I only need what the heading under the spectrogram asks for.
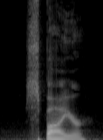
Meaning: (noun) 1. The stalk or stem of a plant 2. A young shoot of a plant; a spear 3. Any of various tall grasses, rushes, or sedges, such as the marram, the reed canary-grass, etc
- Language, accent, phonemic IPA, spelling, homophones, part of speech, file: English, US, /ˈspaɪ.ɚ/, spire, spier, noun / verb, En-us-spire.ogg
